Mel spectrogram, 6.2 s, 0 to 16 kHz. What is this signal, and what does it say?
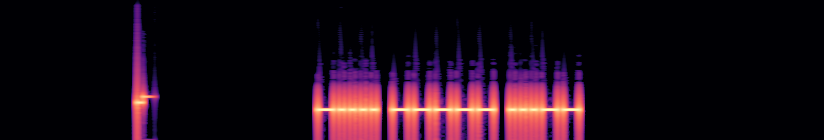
Morse code, heard as a keyed tone, about 30 wpm, 700 Hz. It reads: 603
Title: Numbers - 3-Digit 30wpm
